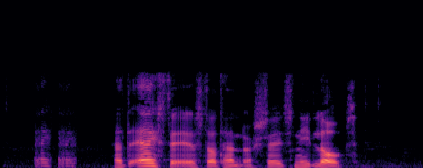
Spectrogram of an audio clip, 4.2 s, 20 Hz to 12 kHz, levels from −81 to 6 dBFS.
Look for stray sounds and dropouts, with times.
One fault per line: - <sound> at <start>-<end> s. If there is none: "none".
- laugh at 0.4-0.8 s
